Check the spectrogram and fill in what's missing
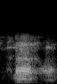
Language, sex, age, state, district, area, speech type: Odia, male, 45-60, Odisha, Nuapada, urban, conversation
